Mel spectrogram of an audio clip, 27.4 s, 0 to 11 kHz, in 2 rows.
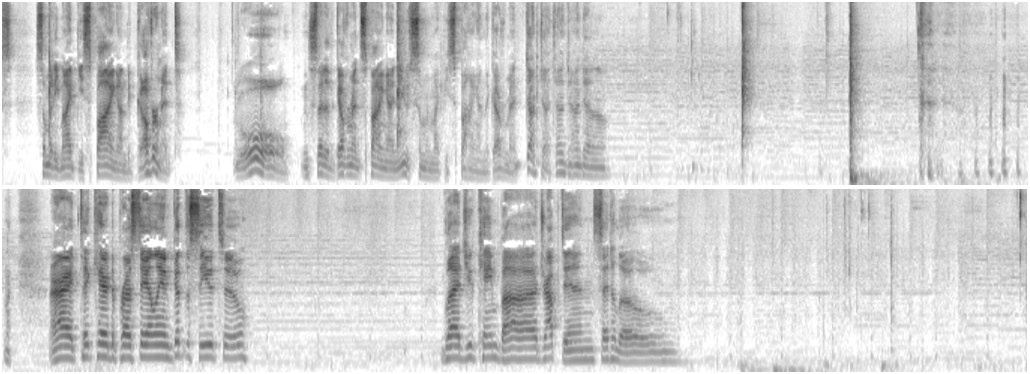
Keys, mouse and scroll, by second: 25.1 click, 25.3 space, 26.7 space.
